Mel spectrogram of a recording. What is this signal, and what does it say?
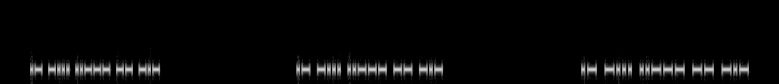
Morse code, heard as a keyed tone, about 46 wpm, 700 Hz. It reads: AB2MK AB2MK AB2MK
